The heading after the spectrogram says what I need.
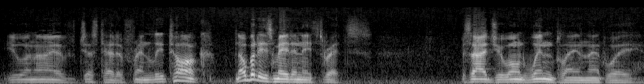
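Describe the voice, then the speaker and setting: A smooth male gangster boss played by an actor in a vintage radio crime drama. He speaks in a lowish voice with a genial, coolly amused manner and menace kept just under the surface. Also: moderate pace, fairly bright tone, lightly acted. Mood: calm menace.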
